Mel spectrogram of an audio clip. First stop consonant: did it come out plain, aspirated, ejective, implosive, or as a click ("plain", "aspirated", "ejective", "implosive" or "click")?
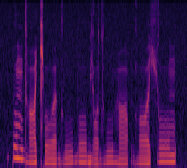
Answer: plain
